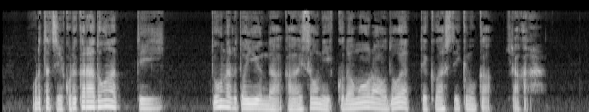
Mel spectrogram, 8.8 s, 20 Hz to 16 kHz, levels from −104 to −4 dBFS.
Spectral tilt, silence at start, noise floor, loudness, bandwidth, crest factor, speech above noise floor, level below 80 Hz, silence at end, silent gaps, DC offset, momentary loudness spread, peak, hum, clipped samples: -6 dB/octave; 0.5 s; -71 dBFS; -24 LUFS; 12 kHz; 20 dB; 48 dB; -44 dBFS; 0.7 s; none; under 0.1%; 12 LU; -4 dBFS; none; under 0.1%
